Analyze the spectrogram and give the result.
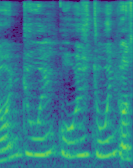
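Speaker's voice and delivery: high, mocking baby-talk voice. Mocking a dog owner's way of talking to her dog, in a baby voice. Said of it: "just using your baby voice saying".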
